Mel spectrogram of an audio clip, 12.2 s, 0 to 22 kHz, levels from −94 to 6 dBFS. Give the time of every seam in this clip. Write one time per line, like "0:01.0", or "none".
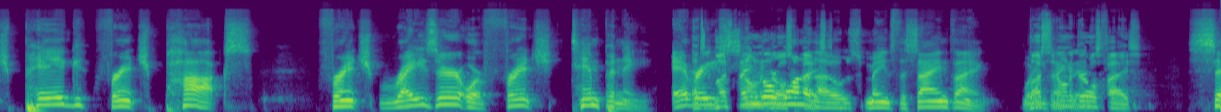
none

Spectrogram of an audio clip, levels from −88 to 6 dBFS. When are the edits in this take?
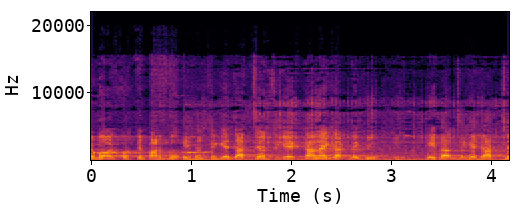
0:01.0

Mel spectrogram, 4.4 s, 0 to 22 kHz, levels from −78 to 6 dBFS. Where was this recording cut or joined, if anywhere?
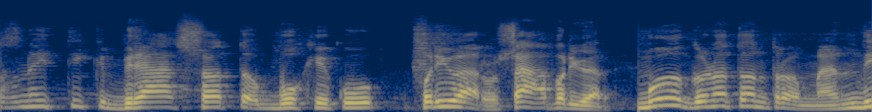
0:03.1

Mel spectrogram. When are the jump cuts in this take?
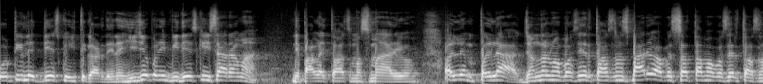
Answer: none

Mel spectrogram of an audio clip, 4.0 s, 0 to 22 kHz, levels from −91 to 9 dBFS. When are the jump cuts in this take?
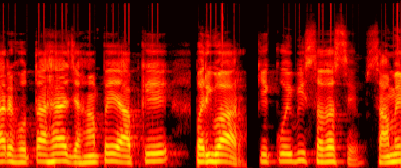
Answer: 0:01.8
0:02.6

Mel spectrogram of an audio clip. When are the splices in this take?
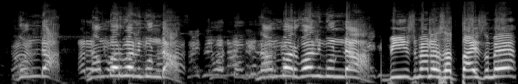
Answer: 0:03.8

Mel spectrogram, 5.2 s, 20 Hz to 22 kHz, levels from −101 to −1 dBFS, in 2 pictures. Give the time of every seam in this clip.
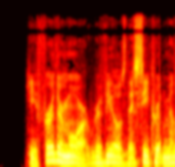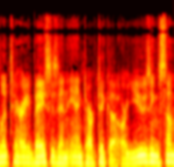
0:02.9

